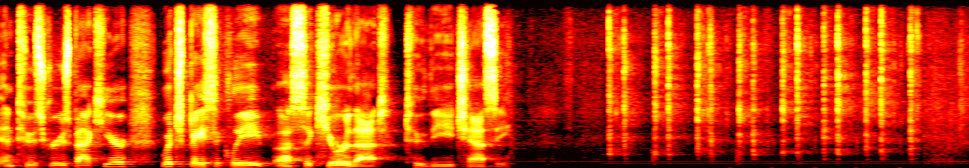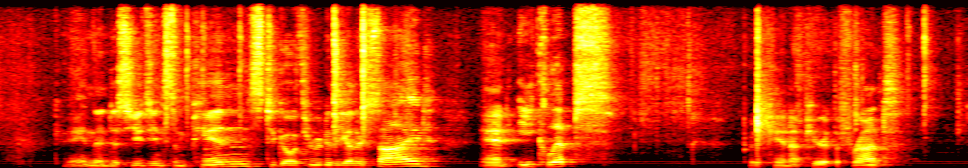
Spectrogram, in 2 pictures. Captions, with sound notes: and two screws back here which basically secure that to the chassis. (wrench clicking) Then just using some pins to go through to the other side and e-clips. Put a pin up here at the front.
